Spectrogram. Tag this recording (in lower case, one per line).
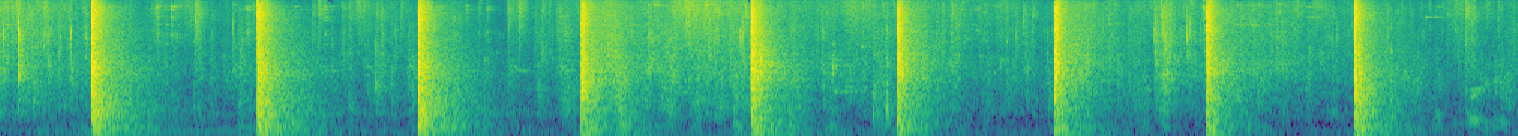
glass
